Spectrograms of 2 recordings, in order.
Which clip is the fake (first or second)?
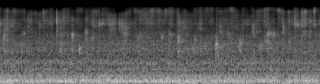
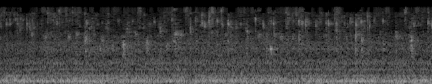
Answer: first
